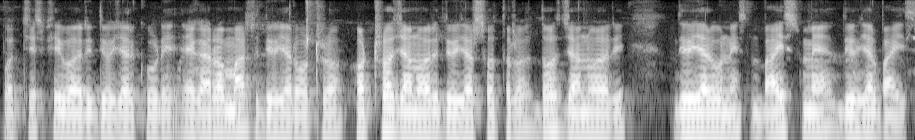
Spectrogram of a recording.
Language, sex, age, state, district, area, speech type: Odia, male, 30-45, Odisha, Bargarh, urban, spontaneous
